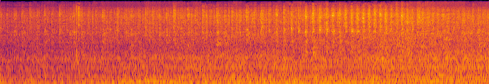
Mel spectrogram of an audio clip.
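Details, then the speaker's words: Old engine first running again after being revived, mixture screw reset to factory setting, small exhaust leak heard; loud steady even note with no misses or stumbles; normal running. "actually really good i just set her back to like what i'll call factory turning in half out and it seems to be respawning pretty good"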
